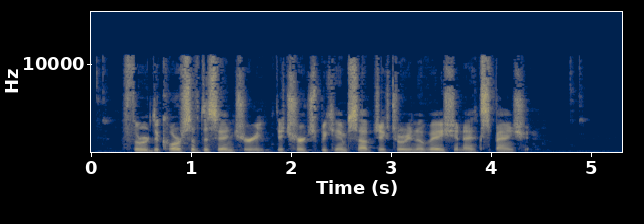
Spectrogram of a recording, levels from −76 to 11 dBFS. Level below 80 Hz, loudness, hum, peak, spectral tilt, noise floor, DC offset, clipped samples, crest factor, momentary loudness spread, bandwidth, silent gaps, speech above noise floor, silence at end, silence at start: -62 dBFS; -17 LUFS; none; 0 dBFS; 0 dB/octave; -55 dBFS; under 0.1%; under 0.1%; 20 dB; 8 LU; 11.5 kHz; none; 35 dB; 0.95 s; 0.35 s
